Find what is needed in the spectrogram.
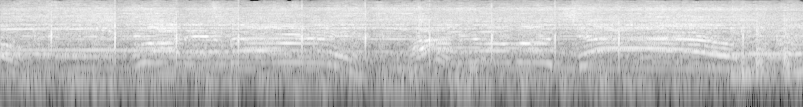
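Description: Live rock band playing, with acoustic guitar and drums, and a melody line that swoops up and down in pitch over the top.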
